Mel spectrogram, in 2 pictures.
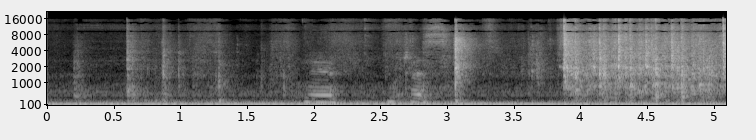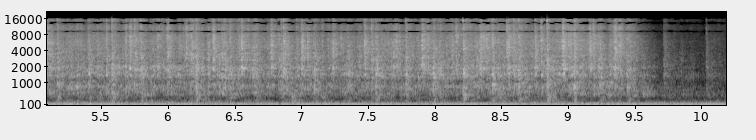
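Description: Plastic shaker bottle with a creatine drink inside being shaken hard for about six seconds, starting about four seconds in, after a few light clicks. A steady low hum runs underneath.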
